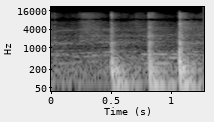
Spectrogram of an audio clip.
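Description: Three dull, low knocks on the steel body panel of an Eeco campervan fitted with sound-damping sheet from back to front and in the doors. Each knock is a short, deep thud that dies away almost at once, with no tinny ring, showing the panel is well damped.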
